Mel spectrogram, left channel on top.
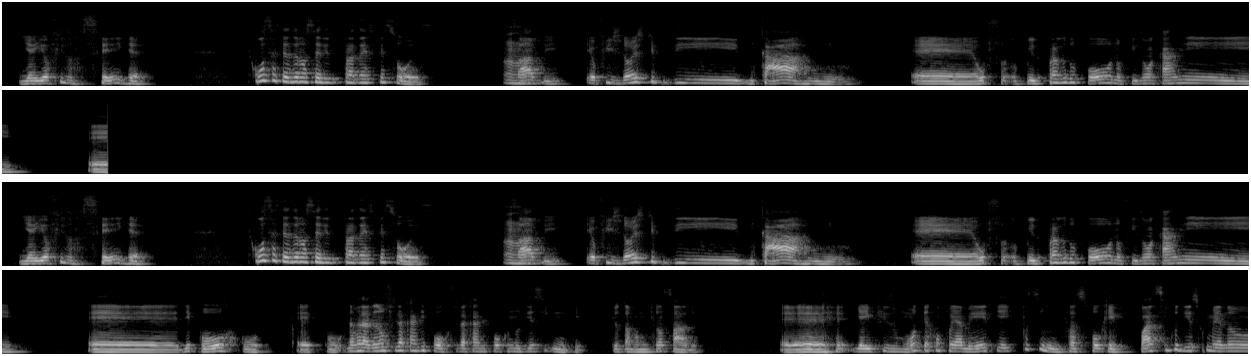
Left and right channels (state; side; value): drops out; left; at 13.6 s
